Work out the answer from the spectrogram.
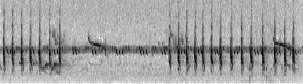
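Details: Shining sunbird of the African and Arabian deserts: two bursts of fast, hard chip notes separated by a quieter stretch, over a persistent high buzzing tone.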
